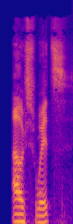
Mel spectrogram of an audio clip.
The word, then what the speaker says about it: Auschwitz: Auschwitz, no sé cómo pronunciar, pero ustedes entienden. – Auschwitz, sí.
